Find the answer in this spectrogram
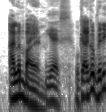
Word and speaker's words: Aalambayan: Aalambayan. Aalambayan.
